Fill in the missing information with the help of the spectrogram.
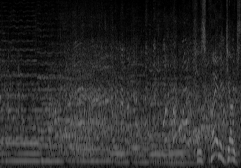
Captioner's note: audience laughs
